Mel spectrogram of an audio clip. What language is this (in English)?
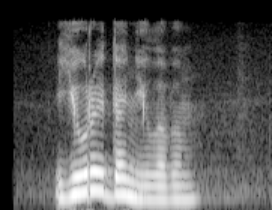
Russian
